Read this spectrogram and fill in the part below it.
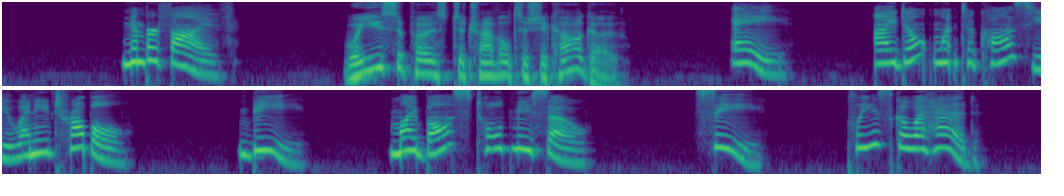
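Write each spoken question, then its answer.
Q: Were you supposed to travel to Chicago?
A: B: My boss told me so.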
